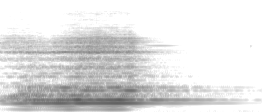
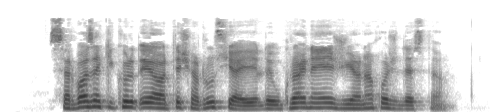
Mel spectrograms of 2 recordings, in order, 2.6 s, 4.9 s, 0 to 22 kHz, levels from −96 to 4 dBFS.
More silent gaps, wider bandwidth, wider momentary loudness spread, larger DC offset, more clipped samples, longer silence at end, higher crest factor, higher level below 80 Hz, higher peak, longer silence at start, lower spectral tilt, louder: neither; about the same, 12.5 kHz vs 11.5 kHz; first, 17 LU vs 9 LU; neither; neither; first, 0.7 s vs 0.45 s; about the same, 16 dB vs 18 dB; second, under -90 dBFS vs -68 dBFS; second, -24 dBFS vs -8 dBFS; second, 0 s vs 0.5 s; about the same, -4.5 dB/octave vs -5 dB/octave; second, -38 LUFS vs -25 LUFS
